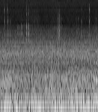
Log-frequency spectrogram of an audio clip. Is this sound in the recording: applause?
no

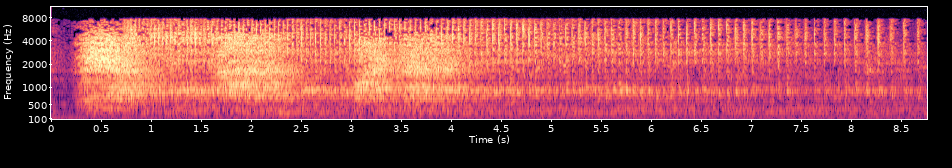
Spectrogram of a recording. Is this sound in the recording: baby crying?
no

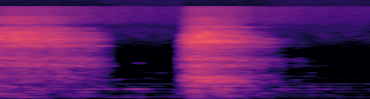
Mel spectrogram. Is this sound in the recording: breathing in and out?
yes

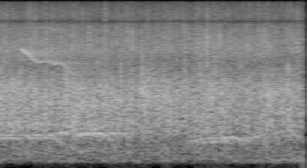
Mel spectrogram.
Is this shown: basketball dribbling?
no

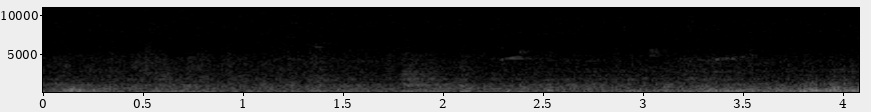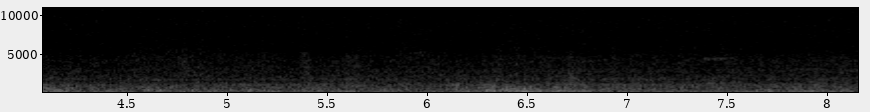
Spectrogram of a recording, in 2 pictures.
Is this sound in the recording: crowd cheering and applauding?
no

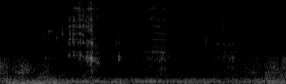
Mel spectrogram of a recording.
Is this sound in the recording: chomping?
yes

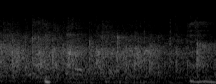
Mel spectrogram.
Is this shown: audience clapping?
yes

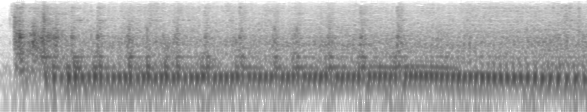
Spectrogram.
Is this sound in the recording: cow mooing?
no

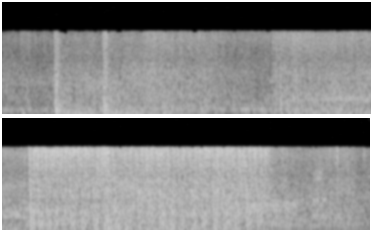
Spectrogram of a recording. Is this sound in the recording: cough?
no

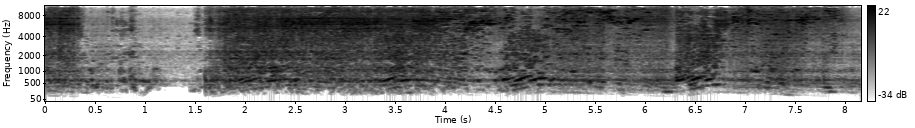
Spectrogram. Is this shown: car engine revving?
yes

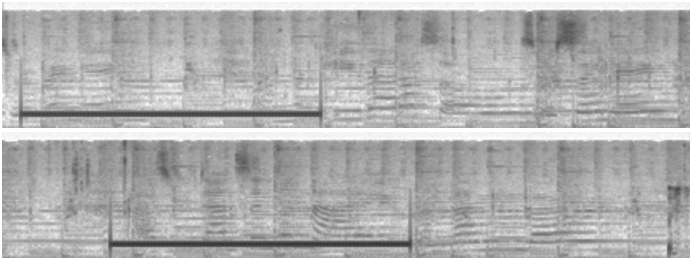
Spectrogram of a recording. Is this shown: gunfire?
no

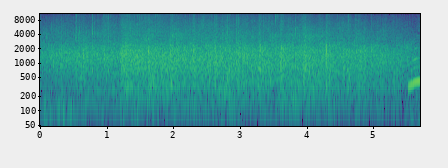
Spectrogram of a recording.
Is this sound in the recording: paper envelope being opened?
no

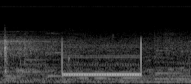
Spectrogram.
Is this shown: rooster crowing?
no

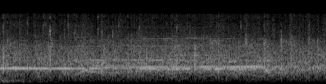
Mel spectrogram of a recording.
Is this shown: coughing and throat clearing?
no

